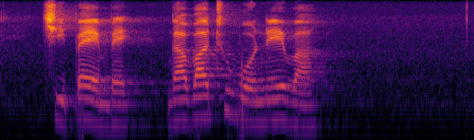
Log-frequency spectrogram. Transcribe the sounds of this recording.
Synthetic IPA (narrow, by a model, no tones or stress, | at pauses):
t͡ʃʰipʼɛmbʱɛŋaβatʰuβɔnɛːβa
